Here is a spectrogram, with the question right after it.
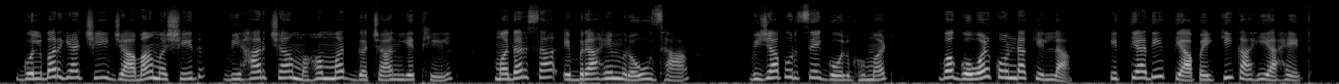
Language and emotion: Marathi, neutral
